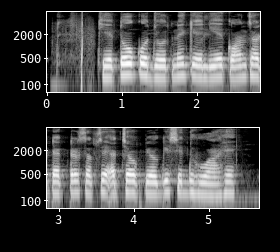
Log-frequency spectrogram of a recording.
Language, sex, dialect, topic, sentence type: Hindi, male, Garhwali, agriculture, question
